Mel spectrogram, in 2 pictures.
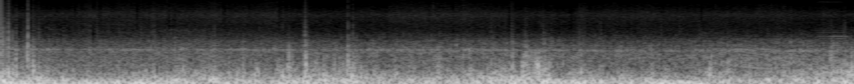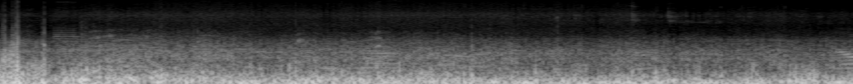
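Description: Wind rumbling on the microphone, with road noise from a vehicle travelling along a highway.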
